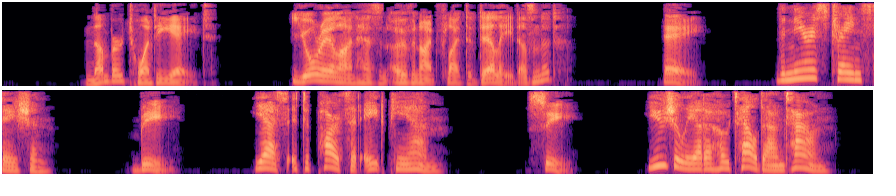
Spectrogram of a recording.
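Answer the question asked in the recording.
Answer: B: Yes, it departs at 8 p.m.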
